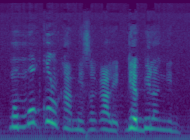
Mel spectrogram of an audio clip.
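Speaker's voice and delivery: ordinary talk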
